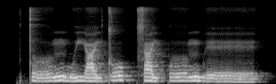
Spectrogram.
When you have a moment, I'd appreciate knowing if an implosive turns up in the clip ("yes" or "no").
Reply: no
